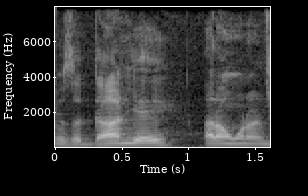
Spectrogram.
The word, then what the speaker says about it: Adonai: I think his first name is Adonye. I don't want to mispronounce it. Oh, no, Adonai Mitchell. How do you say it? Adonai Mitchell.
